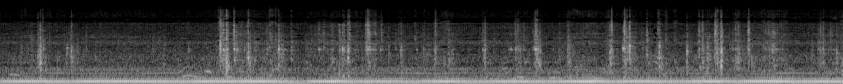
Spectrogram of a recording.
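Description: Yanmar mini excavator's small diesel engine running steadily while digging, with scattered sharp clanks and knocks from the bucket and arm working through soil.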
